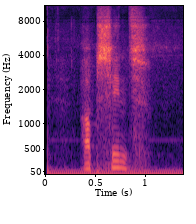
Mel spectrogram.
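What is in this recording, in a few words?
"absint", Dutch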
